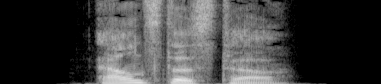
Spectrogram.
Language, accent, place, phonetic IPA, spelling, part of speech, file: German, Germany, Berlin, [ˈɛʁnstəstɐ], ernstester, adjective, De-ernstester.ogg
- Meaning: inflection of ernst: 1. strong/mixed nominative masculine singular superlative degree 2. strong genitive/dative feminine singular superlative degree 3. strong genitive plural superlative degree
